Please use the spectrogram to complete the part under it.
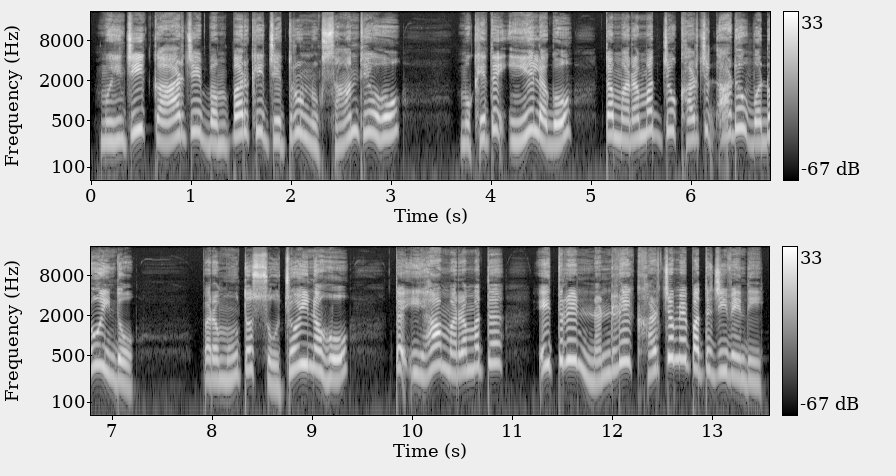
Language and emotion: Sindhi, surprised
